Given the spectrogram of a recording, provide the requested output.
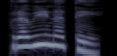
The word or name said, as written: ಪ್ರವಣತೆ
